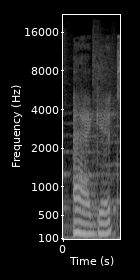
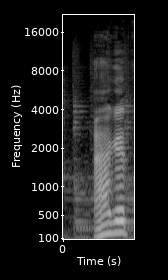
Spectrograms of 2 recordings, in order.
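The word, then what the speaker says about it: Agate: Agot the AGOT the heavy blade. An A-rank bracer from Liberal. Agot. The canon pronunciation.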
